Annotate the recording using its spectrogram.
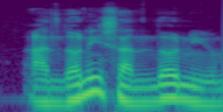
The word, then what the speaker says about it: Antonis Antoniou: Andonis Antoniou, más bien, creo que lo pronuncian así, pero bueno, lo habréis escrito Antonis Antoniou,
